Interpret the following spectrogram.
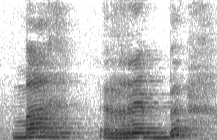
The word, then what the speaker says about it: Maghrib: But if you want to learn Arabic, you need to pronounce well the letter Ghain, which is found in this word, Maghrib, with a Ra after it, rolling your R. Maghrib.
